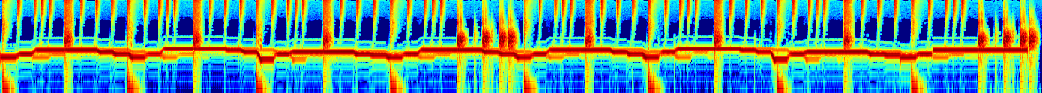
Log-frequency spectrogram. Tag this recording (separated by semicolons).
electro; lofi; loop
